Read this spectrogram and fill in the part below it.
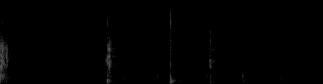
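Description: A book is set down on a table with a soft tap.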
